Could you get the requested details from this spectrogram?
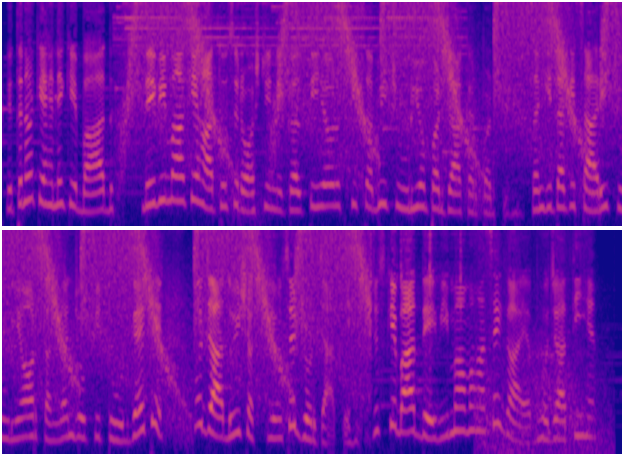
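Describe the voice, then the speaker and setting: A woman's voice: fairly high pitch, normal speed. Woman narrating a cartoon story. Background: faint music.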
